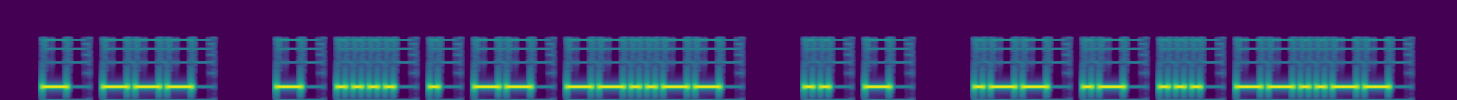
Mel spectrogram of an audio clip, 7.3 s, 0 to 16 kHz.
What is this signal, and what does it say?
Morse code, heard as a keyed tone, about 30 wpm, spaced as for 25 wpm, 500 Hz. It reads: TO THEM, IT WAS,
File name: lesson / basicphrase-25wpm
